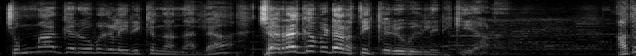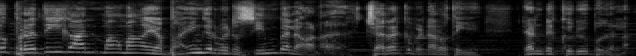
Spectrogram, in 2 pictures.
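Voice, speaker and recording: A man preaching a sermon to a congregation, calling for responses and mixing in English words. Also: high-pitched. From India.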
